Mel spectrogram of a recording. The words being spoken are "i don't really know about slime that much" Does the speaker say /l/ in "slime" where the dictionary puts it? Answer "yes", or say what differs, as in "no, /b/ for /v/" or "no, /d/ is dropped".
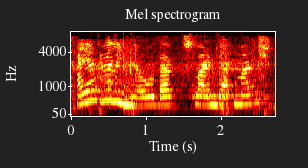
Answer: yes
